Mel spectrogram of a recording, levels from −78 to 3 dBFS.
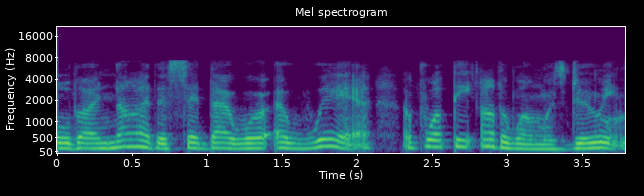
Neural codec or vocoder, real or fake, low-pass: vocoder, 44.1 kHz, 128 mel bands, Pupu-Vocoder; fake; 7.2 kHz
